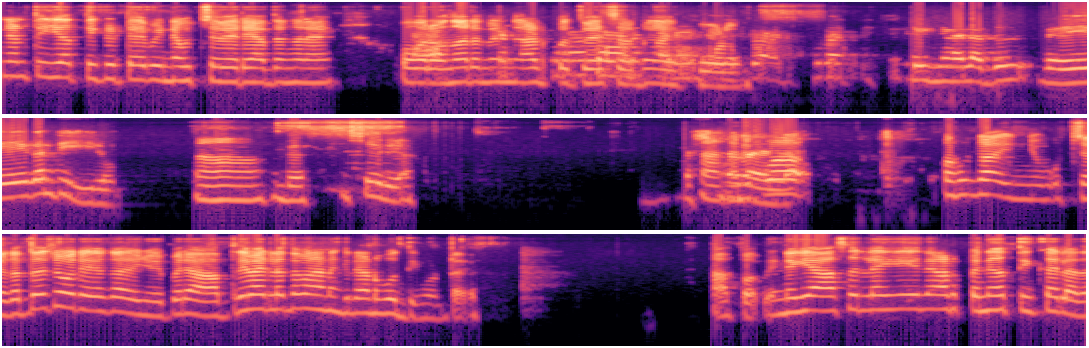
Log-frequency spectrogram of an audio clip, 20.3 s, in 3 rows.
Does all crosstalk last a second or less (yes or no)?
no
